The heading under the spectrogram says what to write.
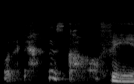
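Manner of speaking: hushed, breathless whisper to himself; imitated whisper. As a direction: whisper it so nobody hears. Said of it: "he's looking like".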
